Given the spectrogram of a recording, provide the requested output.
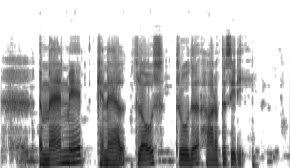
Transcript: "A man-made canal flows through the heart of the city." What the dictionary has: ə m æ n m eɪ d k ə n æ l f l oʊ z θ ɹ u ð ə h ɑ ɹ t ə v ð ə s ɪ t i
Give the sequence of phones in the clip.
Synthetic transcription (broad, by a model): ə m æ n m eɪ d k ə n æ l f l oʊ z t ɹ u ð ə h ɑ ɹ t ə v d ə s ɪ t i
